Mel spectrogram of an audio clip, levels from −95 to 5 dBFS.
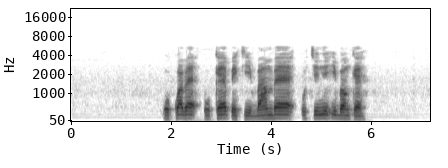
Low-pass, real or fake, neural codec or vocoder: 5.4 kHz; real; none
